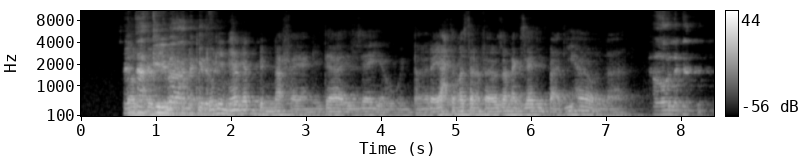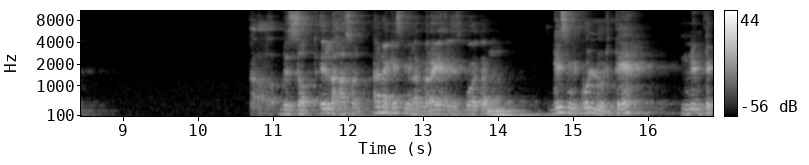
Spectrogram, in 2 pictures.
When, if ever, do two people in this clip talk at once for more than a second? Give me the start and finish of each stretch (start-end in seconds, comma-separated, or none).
0.6-2.1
